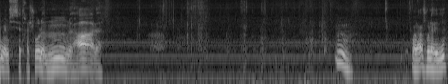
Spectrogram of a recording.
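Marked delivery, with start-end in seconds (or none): 0.8-7.0 hammed-up mm, ah and hmm of delight; exaggerated tasting noises. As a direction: ham up the tasting sounds. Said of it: "je vais refaire les mêmes simagrées".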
